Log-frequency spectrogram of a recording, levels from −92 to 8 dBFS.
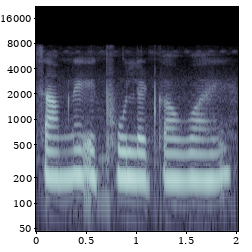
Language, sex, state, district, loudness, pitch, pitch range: Hindi, female, Uttar Pradesh, Lucknow, -18 LUFS, 200 Hz, 195-210 Hz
